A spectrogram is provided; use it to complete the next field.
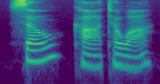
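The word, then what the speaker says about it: SOHCAHTOA: Generations of students have survived on one magic word, so ca toa. Say it like a sneeze, write it on every page.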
